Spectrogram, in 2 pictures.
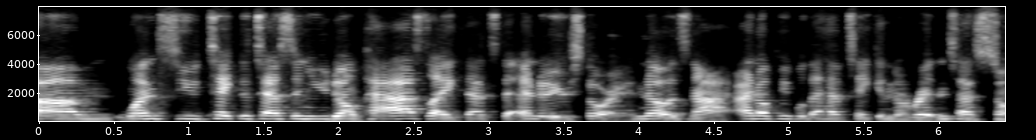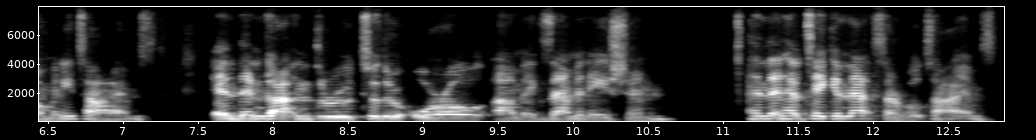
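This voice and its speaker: A woman with a Haitian accent and a medium pitch talks at a fairly quick pace in a monotone, flat way. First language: Haitian Creole. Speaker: diplomat. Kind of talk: panel discussion advice. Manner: casual with frequent fillers and restarts.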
